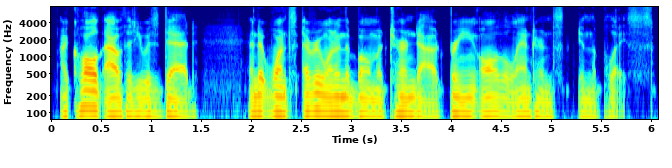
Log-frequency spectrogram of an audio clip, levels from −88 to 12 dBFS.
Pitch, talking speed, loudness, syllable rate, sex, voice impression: 90 Hz, 225 wpm, -21 LUFS, 6.2 syllables/s, male, masculine, middle-aged, tensed, powerful, hard, slightly soft, slightly fluent, raspy, cool, intellectual, slightly calm, mature, slightly reassuring, wild, slightly strict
